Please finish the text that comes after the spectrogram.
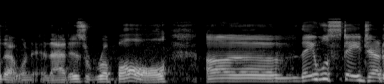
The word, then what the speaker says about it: Rabaul: Now, Truk can be a staging base for the Japanese to launch down to, uh, Rab- it's Rabaul. Rabaul, I've been saying Raboul and I do apol- I know that upsets a lot of people when you mispronounce the name or something.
